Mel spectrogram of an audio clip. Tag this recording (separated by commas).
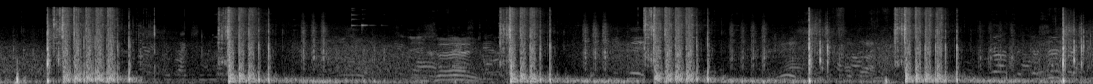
machine gun shooting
